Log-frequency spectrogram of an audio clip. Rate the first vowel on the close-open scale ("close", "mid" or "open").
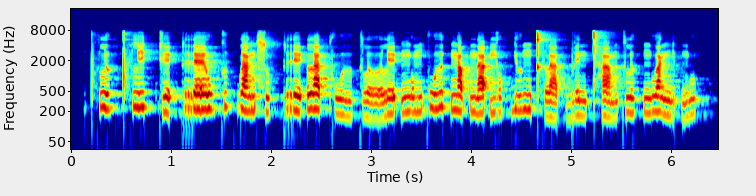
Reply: close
